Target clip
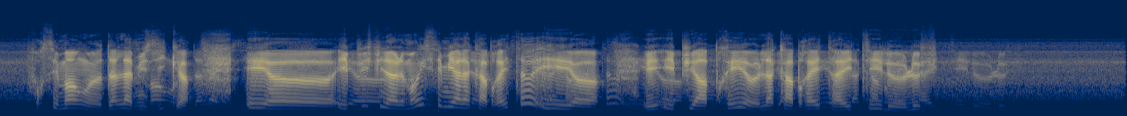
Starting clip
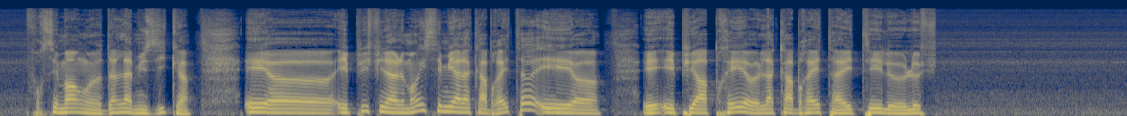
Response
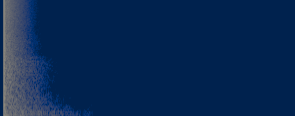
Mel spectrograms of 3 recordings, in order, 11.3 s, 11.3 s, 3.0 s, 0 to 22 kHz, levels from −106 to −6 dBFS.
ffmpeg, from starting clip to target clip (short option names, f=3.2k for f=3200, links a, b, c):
-filter_complex "[0:a]asettb=1/sr,asplit=3[a][b][c];[a]atrim=end=2.314[d];[b]atrim=start=2.31:end=3.5,asetpts=PTS-STARTPTS,afade=t=in:d=0.004:c=qsin,afade=t=out:st=1.186:d=0.004:c=qsin,agate=range=-20dB:threshold=-34dB:ratio=16:detection=peak[e];[c]atrim=start=3.496[f];[d][e]acrossfade=d=0.004:c1=hsin:c2=qsin[g];[g][f]acrossfade=d=0.004:c1=qsin:c2=hsin,asuperpass=centerf=2100:order=8:qfactor=0.84,aecho=1:1:856:0.133"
